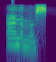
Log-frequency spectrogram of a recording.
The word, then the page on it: animus: Indian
